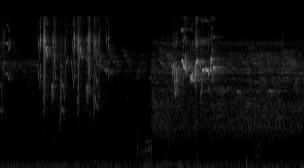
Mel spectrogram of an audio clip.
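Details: Kinoi singing hard outdoors in a lure recording meant to make caged kinoi reply: a burst of rapid high chirps, then a brief gap and a hissy stretch carrying thin fast trills.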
